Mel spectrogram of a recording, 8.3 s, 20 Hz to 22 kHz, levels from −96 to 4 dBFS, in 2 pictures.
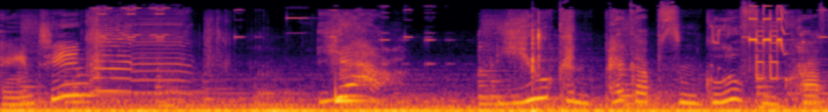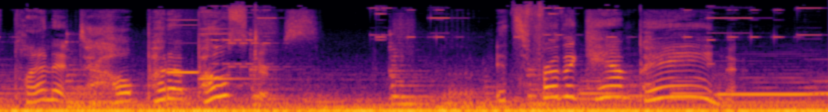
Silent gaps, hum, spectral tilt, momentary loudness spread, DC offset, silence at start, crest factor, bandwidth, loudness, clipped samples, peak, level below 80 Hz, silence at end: none; none; -5 dB/octave; 6 LU; under 0.1%; 0 s; 18 dB; 19 kHz; -19 LUFS; under 0.1%; 0 dBFS; -20 dBFS; 0 s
